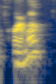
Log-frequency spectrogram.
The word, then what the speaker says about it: primer: That's the proper way to say it. Believe it or not, everybody says primer, but it's a primer.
